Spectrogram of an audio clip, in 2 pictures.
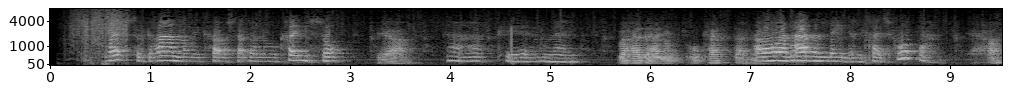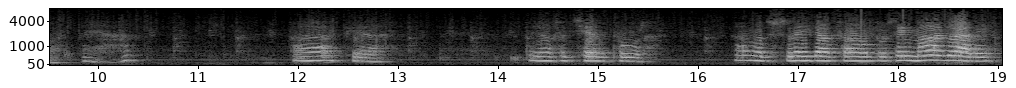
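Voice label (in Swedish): Sövde Skåne, Svenska sagor, dialekter; Folkminnen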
